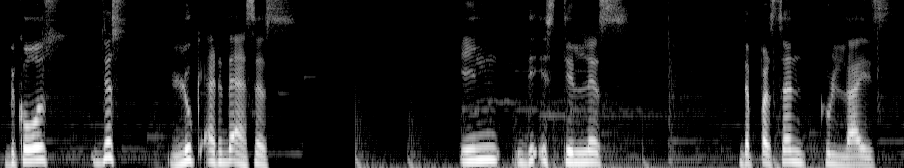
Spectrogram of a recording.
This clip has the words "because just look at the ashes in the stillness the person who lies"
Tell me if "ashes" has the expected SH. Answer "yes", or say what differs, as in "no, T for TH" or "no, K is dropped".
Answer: no, S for SH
